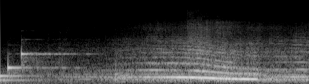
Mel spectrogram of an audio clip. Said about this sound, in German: Klingt wie bei der Formel 1 und offenbar glauben auch manche Autobesitzer, dass sie eigentlich Rennfahrer sind.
